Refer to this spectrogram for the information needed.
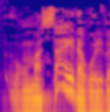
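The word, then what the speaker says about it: Omar Sy: 배우 또한 언터처블에서 드리스로 나왔던 오마 사이가 그 오마 사이라고 읽어야겠네요.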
